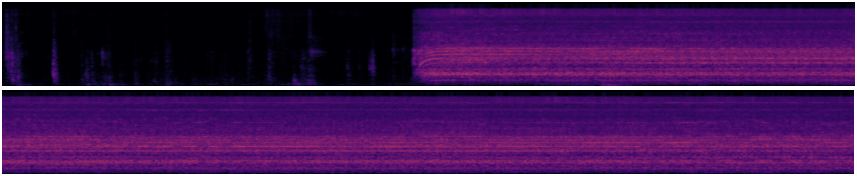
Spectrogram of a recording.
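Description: A heat tool kicks on loudly and blows a steady, rushing whir over a mixed-media art journal page, running continuously after a few seconds of quiet handling.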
